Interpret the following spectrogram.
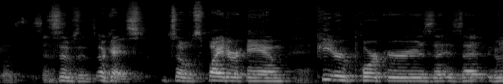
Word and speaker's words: Spider-Ham: Okay, so Spider-Ham, Peter Porker, is that who he doing? Because ham rhymes with man.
